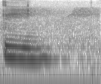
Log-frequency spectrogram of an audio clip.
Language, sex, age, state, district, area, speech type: Hindi, female, 18-30, Madhya Pradesh, Chhindwara, urban, read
